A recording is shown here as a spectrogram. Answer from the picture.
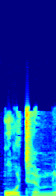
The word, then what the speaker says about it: autumn: 有 autumn 啦，column 啦，condemn 啦，都系 silent n sound。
